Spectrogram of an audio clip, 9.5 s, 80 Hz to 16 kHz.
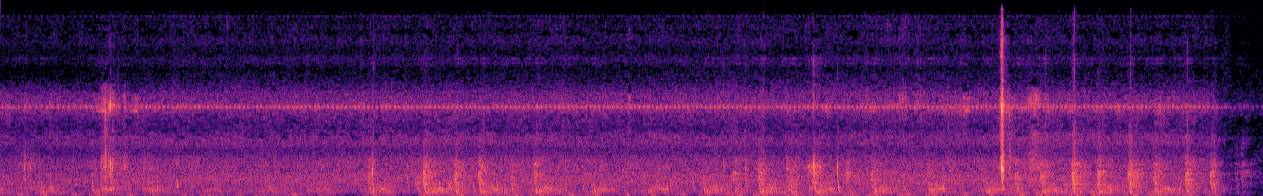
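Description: Fast whooshing galloping pulses of about 140 a minute through static; a fetal heartbeat on a Doppler monitor.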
